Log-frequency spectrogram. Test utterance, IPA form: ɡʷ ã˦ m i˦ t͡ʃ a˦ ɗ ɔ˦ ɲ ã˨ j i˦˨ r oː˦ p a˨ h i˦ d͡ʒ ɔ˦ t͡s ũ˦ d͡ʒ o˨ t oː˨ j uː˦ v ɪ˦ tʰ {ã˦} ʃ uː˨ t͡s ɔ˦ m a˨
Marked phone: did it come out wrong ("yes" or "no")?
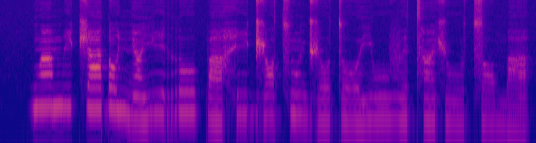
no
